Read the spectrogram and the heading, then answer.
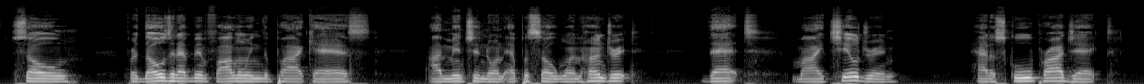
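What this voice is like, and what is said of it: Hoarse, weakened voice from illness. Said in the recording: “I've been under the weather, so I've been sick. I lost my voice. I haven't had my voice all week. Slowly getting it back.”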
